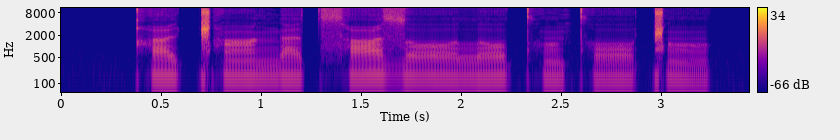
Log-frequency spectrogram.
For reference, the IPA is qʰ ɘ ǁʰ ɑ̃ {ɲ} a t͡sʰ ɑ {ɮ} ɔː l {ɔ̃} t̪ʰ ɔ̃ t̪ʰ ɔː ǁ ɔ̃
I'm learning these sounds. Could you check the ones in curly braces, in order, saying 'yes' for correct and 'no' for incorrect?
no, no, no

